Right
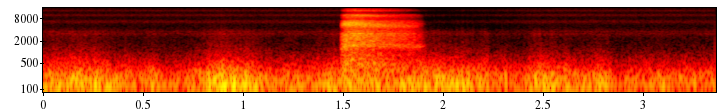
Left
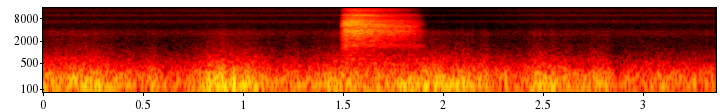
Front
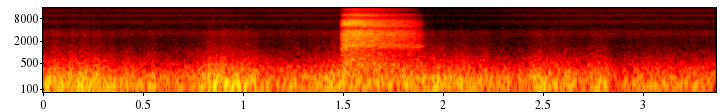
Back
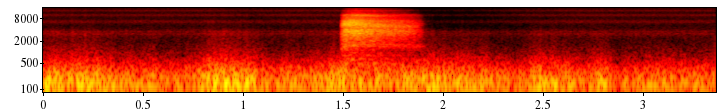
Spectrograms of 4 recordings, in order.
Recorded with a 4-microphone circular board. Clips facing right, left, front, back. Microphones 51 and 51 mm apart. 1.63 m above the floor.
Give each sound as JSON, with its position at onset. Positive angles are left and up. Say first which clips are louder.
{"t": 1.5, "sound": "breathing", "louder": "right 5 dB, front 3 dB", "azimuth_deg": -50}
